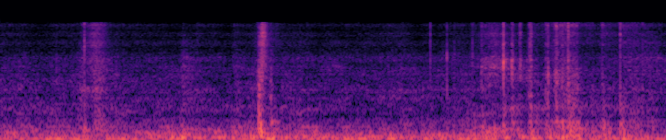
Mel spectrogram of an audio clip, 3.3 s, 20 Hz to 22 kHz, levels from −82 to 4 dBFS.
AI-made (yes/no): yes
